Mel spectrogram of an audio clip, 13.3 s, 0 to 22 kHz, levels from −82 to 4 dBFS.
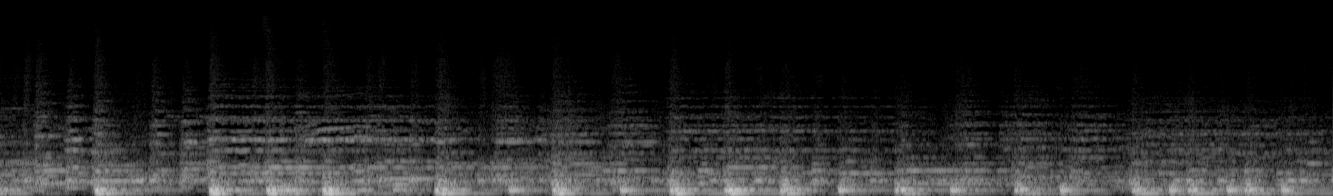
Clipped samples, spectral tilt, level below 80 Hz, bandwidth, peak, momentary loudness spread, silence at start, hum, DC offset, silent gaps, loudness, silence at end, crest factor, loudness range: under 0.1%; -10 dB/octave; -34 dBFS; 5.4 kHz; -10 dBFS; 11 LU; 0 s; none; under 0.1%; none; -30 LUFS; 0 s; 20 dB; 4 LU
